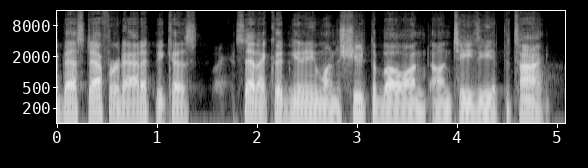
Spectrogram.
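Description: A man with an American accent in an unremarkable speaking voice, medium pitch and ordinary pitch variation at a fairly quick pace, dry and close with no echo on a very clean recording with a silent background. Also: hardly any pauses. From Kansas. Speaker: TV hunting show host and country singer. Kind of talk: interview.

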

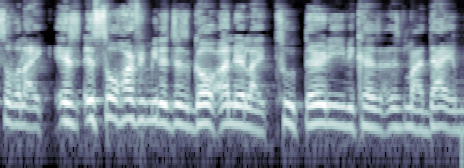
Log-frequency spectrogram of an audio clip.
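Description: A man's fairly high voice at a moderate pace, with ordinary pitch variation, in a very clean recording with a silent background. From Florida. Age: 20s. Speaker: internet comedian. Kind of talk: casual chat.

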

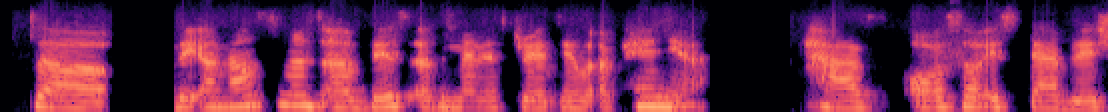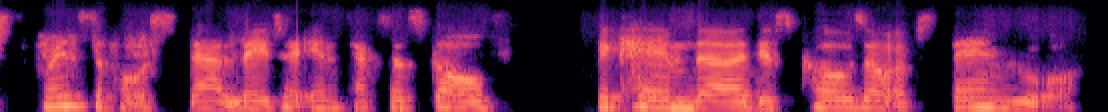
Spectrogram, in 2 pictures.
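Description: A woman's fairly high voice with a Chinese accent, moderate pace and fairly even intonation, in a dry, close sound with no echo. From China. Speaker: law student. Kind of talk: academic discussion.

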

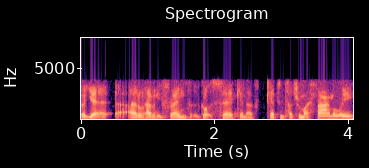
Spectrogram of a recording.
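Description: This man speaks with a Scottish accent. His intonation stays monotone and flat. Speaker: news reporter. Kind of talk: interview.

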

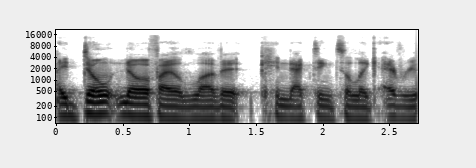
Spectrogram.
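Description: With a plain, everyday voice, a man talks fairly low in pitch and keeps his intonation fairly even. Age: 30s. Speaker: podcast co-host and writer. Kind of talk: casual interview chat.

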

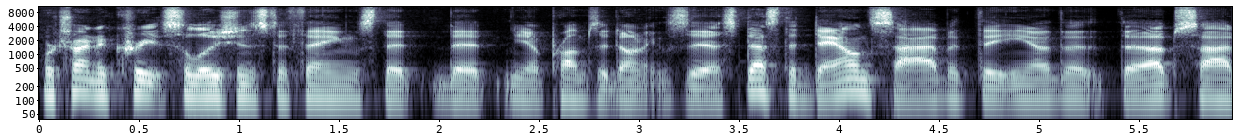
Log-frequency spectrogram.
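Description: His tone is bright and sharp. The man's pitch is fairly low. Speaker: podcast co-host.

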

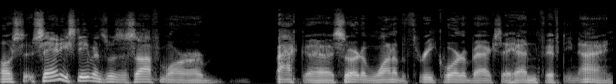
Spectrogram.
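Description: A man with an Upper Midwest accent, fairly low in pitch, at a moderate pace with lively intonation. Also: quiet background. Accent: Upper Midwest (Minnesota). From southwestern Minnesota. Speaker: veteran sports columnist. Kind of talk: casual storytelling interview. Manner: halting, frequent fillers.

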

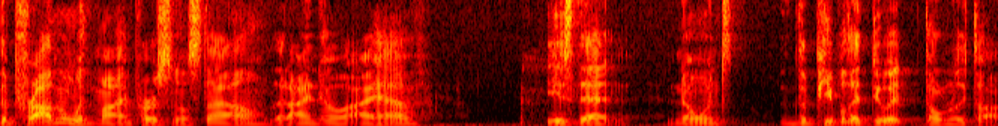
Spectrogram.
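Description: A man talks at a fairly quick pace in an ordinary speaking voice. His pitch is medium and his intonation lively. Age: 40s. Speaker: podcast co-host. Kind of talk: casual chat.

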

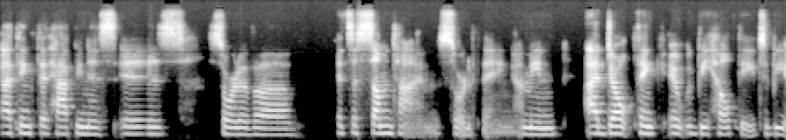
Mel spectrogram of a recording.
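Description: A woman with an American accent speaks at a medium pitch and a fairly slow pace. Her intonation is flat and monotone on a very clean recording with a silent background. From US South, Raleigh, North Carolina. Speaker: video producer and business owner. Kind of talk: interview.

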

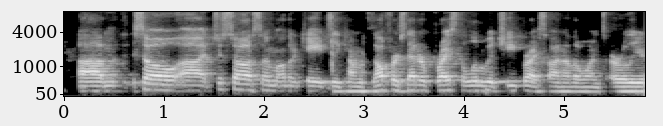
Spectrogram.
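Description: At a very fast pace, a man with an American accent talks at medium pitch. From US Northeast. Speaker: fantasy sports analyst. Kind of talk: live streamed analysis show.

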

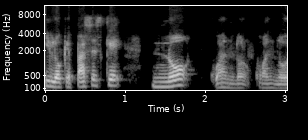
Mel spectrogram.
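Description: A man with a plain, everyday voice, fairly high pitch and lively intonation. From Mexico. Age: 50s. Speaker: family constellation therapist. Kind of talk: casual interview.

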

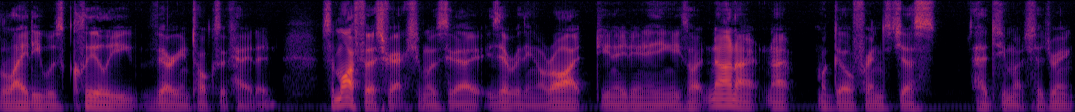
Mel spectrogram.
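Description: With an Australian accent, a man talks at a very fast pace in a very deep, low pitch with vocal fry and ordinary pitch variation, on a very clean recording against a silent background. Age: 50s. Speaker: retail company executive. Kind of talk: podcast interview.

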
